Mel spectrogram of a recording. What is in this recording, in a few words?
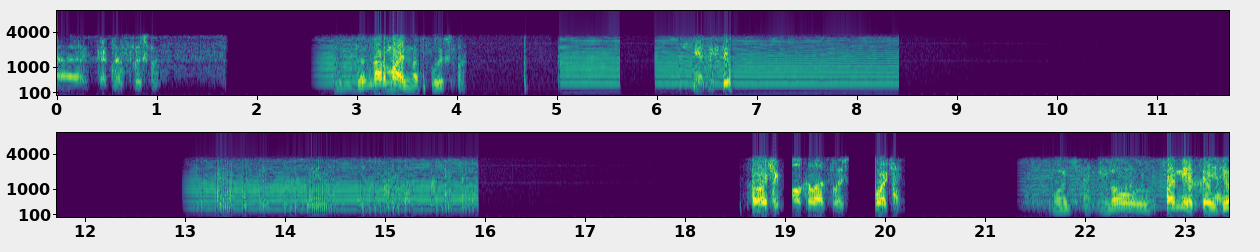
Space to Ground; Expedition 39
